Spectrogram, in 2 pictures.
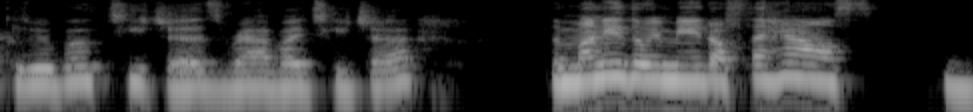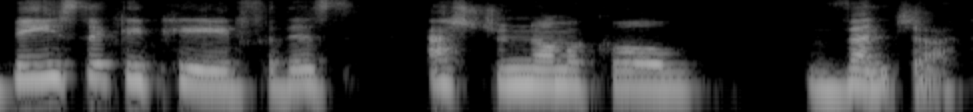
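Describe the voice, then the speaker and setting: Her voice sits in the mid range as she recounts a personal story on a panel. The delivery is quick and chatty, full of side remarks, self-corrections, and Hebrew terms.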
